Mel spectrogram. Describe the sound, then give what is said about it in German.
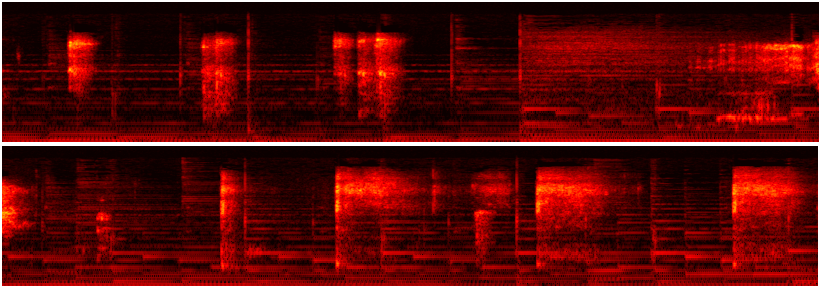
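A video game ghast fires fireballs at a player again and again, short breathy bursts arriving roughly every second over a steady low background hum, moderately loud. “Ich höre die ganze Zeit nur, wie irgendein Gas auf dich schießt.”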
